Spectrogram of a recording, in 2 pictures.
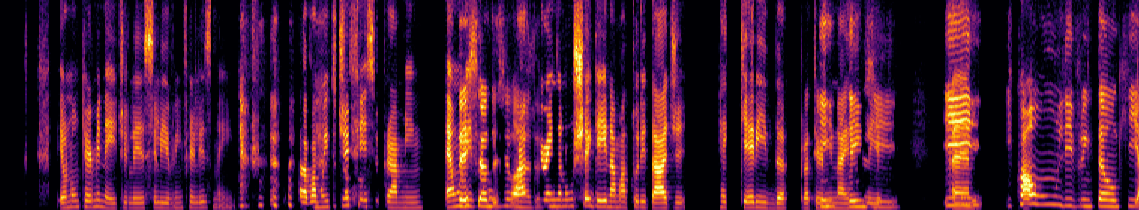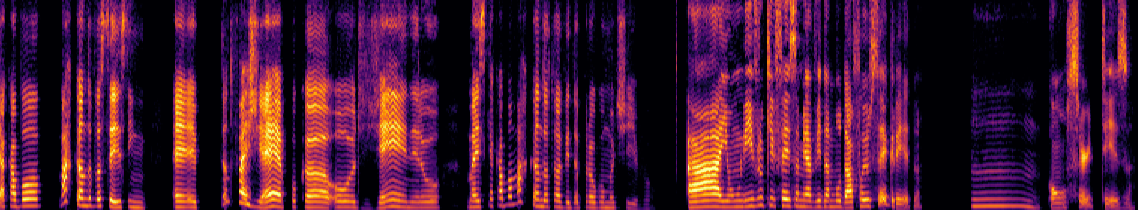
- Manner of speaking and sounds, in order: other background noise; laugh; distorted speech; static; tapping
- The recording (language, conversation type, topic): Portuguese, podcast, Qual tradição você quer passar adiante?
